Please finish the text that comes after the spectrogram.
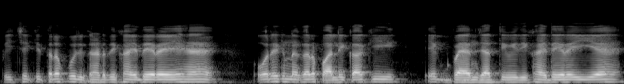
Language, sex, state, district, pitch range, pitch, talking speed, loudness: Hindi, male, Uttar Pradesh, Shamli, 110-120 Hz, 115 Hz, 210 wpm, -17 LUFS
